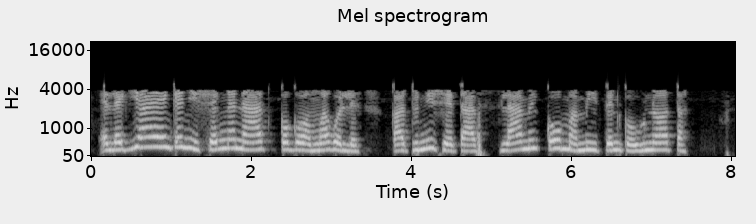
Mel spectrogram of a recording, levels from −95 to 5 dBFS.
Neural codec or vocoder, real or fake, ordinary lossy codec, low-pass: none; real; AAC, 16 kbps; 19.8 kHz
